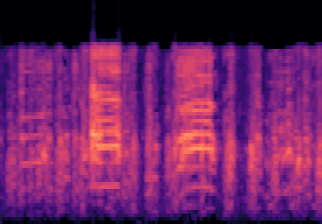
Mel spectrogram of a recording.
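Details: Short clip of chickens clucking, two louder drawn-out squawks amid rapid softer clucks.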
